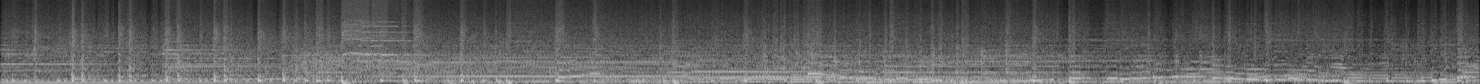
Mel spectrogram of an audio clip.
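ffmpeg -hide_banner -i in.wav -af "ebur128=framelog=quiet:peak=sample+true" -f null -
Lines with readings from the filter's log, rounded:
Integrated loudness:
  I:         -21.2 LUFS
  Threshold: -31.2 LUFS
Loudness range:
  LRA:         2.3 LU
  Threshold: -41.1 LUFS
  LRA low:   -22.4 LUFS
  LRA high:  -20.1 LUFS
Sample peak:
  Peak:       -5.0 dBFS
True peak:
  Peak:       -4.3 dBFS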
